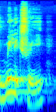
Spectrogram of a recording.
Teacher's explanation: if you say military, you've omitted the schwa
